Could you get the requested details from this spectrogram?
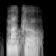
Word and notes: mucro: Indian

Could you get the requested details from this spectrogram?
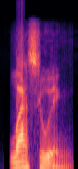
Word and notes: lacewing: American English

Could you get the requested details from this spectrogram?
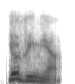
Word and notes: uremia: Indian

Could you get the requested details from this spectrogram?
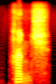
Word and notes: hunch: British English

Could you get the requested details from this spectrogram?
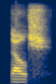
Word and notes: ouch: American English

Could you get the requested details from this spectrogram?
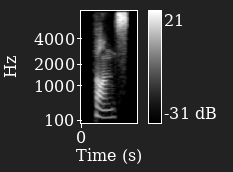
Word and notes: ponce: Indian

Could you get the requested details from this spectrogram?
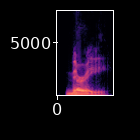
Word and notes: merry: American English

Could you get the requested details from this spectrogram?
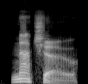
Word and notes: nacho: British English

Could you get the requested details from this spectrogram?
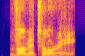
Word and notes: vomitory: British English

